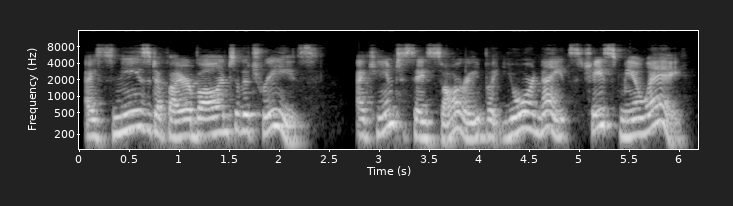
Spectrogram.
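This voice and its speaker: A woman's voice: medium pitch, expressive, unhurried, a little mellow, pitched above the performer's own voice. A woman voicing a big, apologetic dragon from a picture book, roaring out pleas. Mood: pleading. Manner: roaring yet pleading. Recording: dull lo-fi recording.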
